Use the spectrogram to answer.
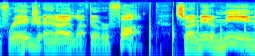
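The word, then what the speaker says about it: phở: know what pho is, it's spelled P-H-O. It looks like pho, but it's pronounced pho.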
